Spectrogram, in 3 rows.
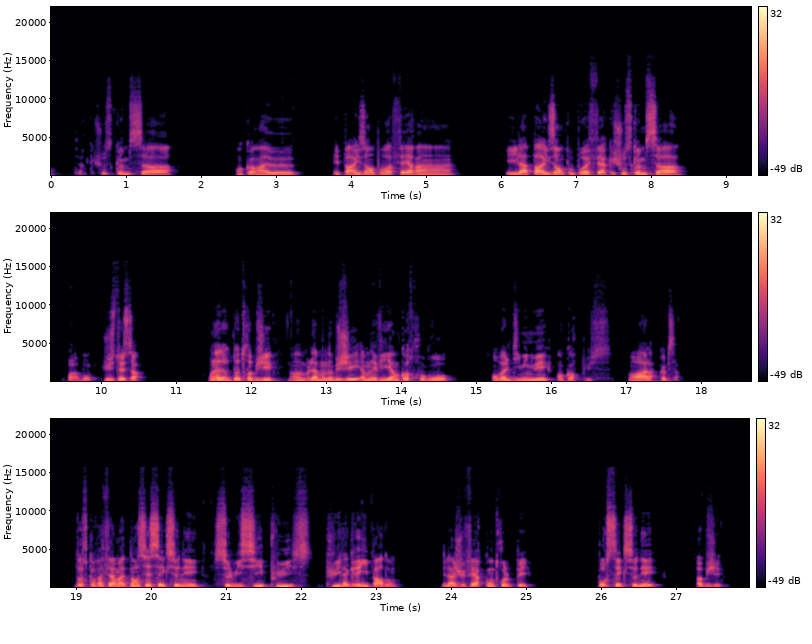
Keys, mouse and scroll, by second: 0.9 click, 2.3 e, 6.7 s, 10.0-11.2 middle drag, 10.7 Tab, 11.8-12.9 middle drag, 12.9-13.7 scroll up 1, 13.7-14.9 middle drag, 14.9 s, 15.2 middle click, 16.8 click, 17.1-19.8 middle drag, 18.4 a, 20.7-22.5 right drag, 22.8-24.5 right drag, 23.3 middle click, 23.9-25.4 middle drag, 25.3 ctrl+p, 27.8-27.9 middle drag.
